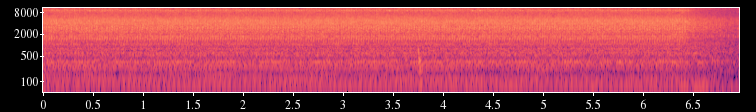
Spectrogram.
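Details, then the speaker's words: 2012 Hyundai Veloster manual, G4FJ 1.6 turbo, first start after engine teardown and reassembly for a knocking noise (new injector fitted): steady, even running with no knock or tapping until shutoff; engine sounds healthy, possible fuel leak feared. "so far so so good so far so good guys that's a good noise that's a good sound that's the expression of a happy face start it starts and I think there's no knocking noise"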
